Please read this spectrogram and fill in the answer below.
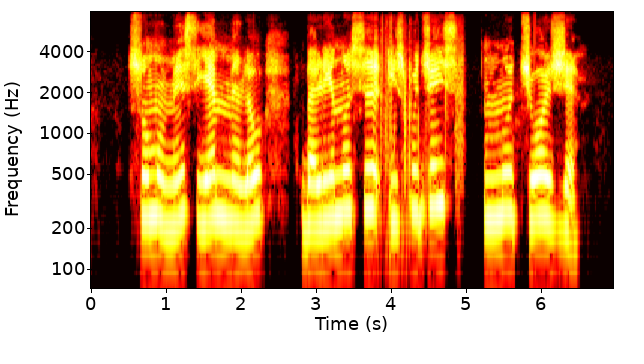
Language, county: Lithuanian, Panevėžys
